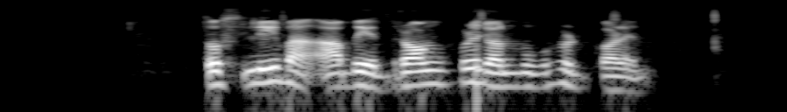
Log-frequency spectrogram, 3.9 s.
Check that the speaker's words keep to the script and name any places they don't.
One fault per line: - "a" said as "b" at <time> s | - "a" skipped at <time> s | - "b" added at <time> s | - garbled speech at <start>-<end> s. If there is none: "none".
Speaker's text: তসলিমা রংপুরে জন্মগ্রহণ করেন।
- "আবেদ" added at 1.7 s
